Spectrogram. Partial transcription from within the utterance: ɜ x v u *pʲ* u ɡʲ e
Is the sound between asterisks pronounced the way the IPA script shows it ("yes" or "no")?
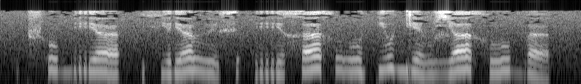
yes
